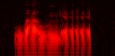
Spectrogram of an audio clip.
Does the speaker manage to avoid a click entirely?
yes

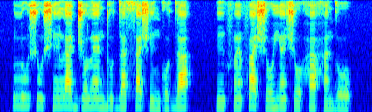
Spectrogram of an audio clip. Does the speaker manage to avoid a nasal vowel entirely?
no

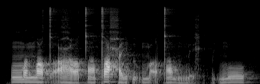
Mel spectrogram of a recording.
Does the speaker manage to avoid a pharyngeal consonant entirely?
no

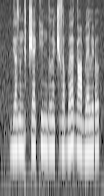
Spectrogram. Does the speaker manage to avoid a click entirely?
yes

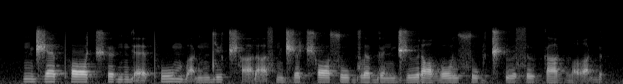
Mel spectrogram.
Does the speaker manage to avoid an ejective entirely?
no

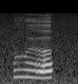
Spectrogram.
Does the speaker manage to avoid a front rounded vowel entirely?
yes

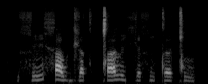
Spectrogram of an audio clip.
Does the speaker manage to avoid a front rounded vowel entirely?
yes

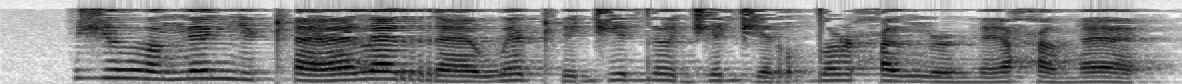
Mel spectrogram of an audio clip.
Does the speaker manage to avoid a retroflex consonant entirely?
no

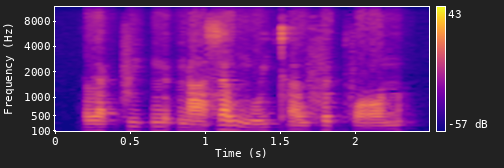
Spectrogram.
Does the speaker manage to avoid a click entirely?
yes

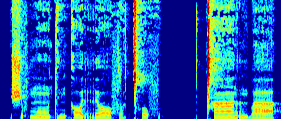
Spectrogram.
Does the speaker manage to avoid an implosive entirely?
yes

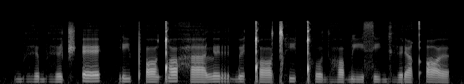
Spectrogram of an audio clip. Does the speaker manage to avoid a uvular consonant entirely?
no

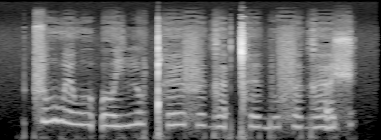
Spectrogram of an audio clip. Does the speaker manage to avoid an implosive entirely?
yes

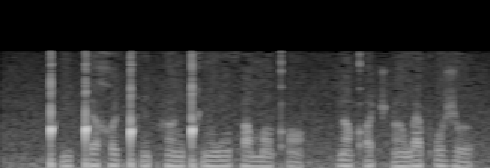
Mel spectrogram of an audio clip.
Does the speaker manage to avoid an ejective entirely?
no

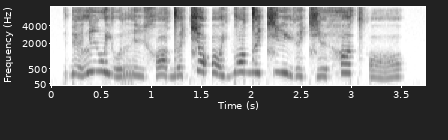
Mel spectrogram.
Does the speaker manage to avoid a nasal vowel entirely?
yes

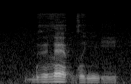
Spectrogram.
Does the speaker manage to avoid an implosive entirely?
no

